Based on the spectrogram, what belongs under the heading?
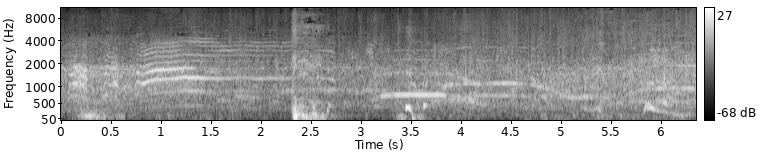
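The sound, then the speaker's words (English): A live audience applauds and cheers for several seconds, a dense wash of clapping with scattered whoops and shouts rising above it, fairly loud and steady throughout. “Hot crowd. Hot crowd. Lovely crowd. Love the crowd.”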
